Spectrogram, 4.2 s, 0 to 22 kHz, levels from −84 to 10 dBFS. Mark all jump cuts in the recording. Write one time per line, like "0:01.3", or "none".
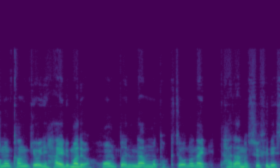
0:03.2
